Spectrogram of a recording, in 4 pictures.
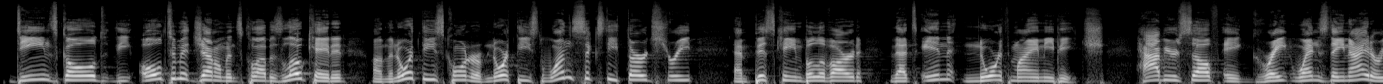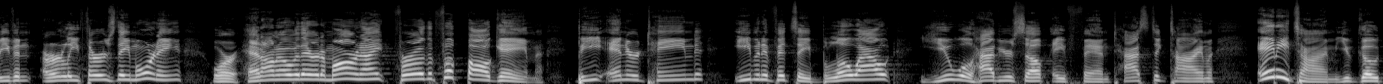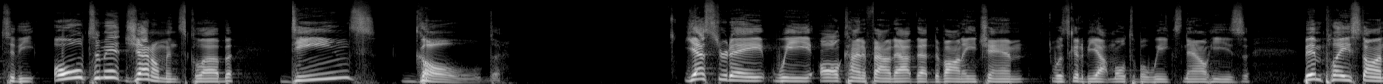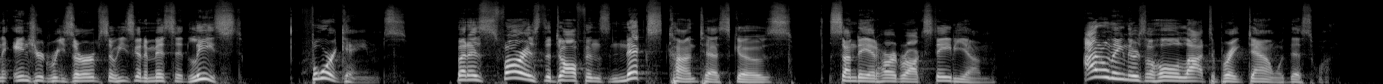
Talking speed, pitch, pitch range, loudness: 140 wpm, 170 Hz, 140-210 Hz, -18 LUFS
